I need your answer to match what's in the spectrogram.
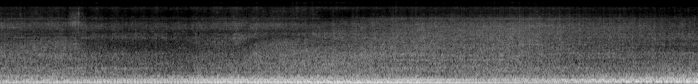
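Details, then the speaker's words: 1972 Chevrolet Chevelle, sat five years, now staying running despite a small drip at the rear: deep, steady V8 burble at idle, even low rumble, no knocks or misses; idling healthy. "so if we fix that little drip in the back listen to her she says yeah it's good i like it"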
